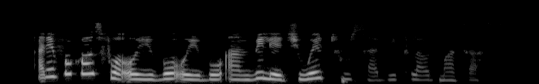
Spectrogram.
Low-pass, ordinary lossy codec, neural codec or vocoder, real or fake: 7.2 kHz; none; none; real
